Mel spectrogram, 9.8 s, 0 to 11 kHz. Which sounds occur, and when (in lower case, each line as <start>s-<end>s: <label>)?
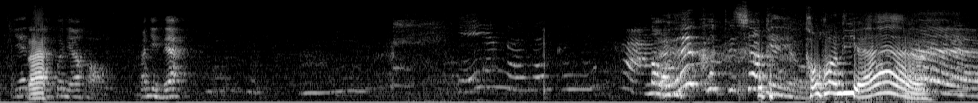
0.0s-9.7s: background noise
0.1s-1.0s: female speech
0.1s-9.7s: conversation
0.3s-0.5s: man speaking
1.4s-1.8s: female speech
2.0s-2.6s: kid speaking
2.9s-3.6s: kid speaking
3.9s-3.9s: generic impact sounds
3.9s-4.5s: scrape
4.6s-6.0s: kid speaking
5.4s-5.5s: tick
6.2s-6.6s: kid speaking
6.4s-7.9s: female speech
7.5s-7.6s: generic impact sounds
8.0s-9.3s: man speaking
9.1s-9.7s: female speech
